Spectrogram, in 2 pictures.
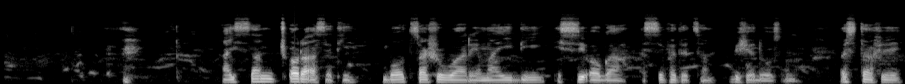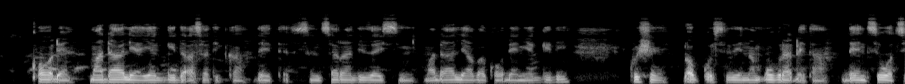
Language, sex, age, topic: Gamo, male, 18-24, government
